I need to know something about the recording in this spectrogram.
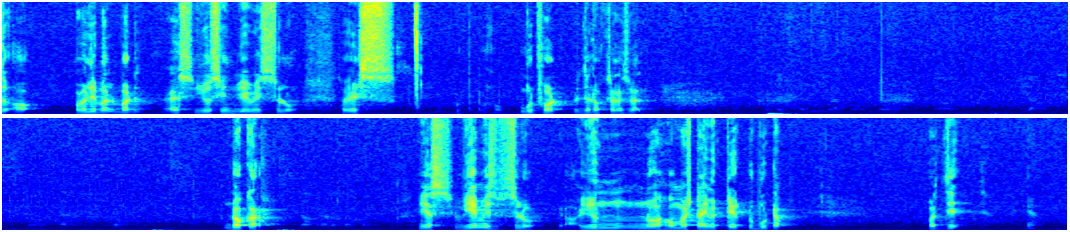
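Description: A man speaks into a microphone in short bursts, heard through a loudspeaker in a large room.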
